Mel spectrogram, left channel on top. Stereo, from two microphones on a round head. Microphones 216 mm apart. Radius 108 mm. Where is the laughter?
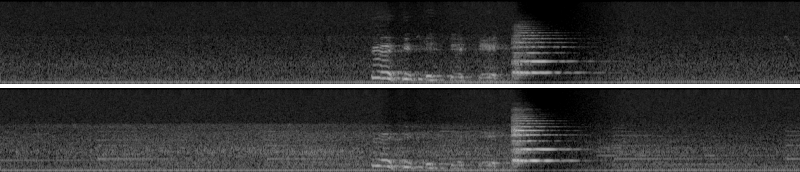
60° left (ahead or behind), 2.5 m; by 5.0 s 55° left (ahead or behind), 1.8 m.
